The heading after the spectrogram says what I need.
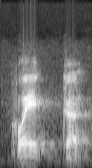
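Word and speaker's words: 慧可: Bodhidharma had a pupil by the name of Eka, Huike in Chinese. Eka is Japanese pronunciation, like Zen is the Japanese pronunciation of the Chinese Chun.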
